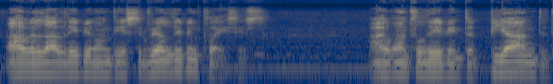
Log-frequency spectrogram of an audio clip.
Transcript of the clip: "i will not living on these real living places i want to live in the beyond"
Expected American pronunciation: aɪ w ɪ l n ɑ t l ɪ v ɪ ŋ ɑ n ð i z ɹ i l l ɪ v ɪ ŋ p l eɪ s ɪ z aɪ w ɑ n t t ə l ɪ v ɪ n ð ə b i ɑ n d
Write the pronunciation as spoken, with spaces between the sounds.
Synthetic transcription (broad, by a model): aɪ w ɪ l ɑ l ɪ v ɪ ŋ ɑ n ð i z ɹ i l l ɪ v ɪ ŋ p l eɪ s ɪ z aɪ w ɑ n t t ə l ɪ v ɪ n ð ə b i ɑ n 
